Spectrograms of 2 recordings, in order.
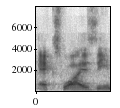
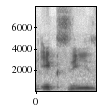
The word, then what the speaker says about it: Xyz: to be ixes monsters it's spelled XYZ and you don't say it's not an XYZ monster it's an ixes monster I know they were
